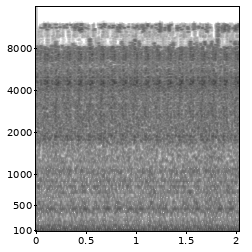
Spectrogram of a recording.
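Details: Fiat Coupe 20v Turbo Plus, first start after cam belt, belt kit and exhaust cam pulley replacement following a cam phase sensor failure; auxiliary belt and lower crank pulley guard still off. Steady, even low idle with no misses, ticks or knocks; healthy.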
